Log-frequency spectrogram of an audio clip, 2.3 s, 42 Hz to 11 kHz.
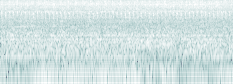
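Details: Mercedes W124 300E warm-up idle after alternator replacement with refurbished unit and belt retension, charging 14.1 V: steady, even idle hum with unbroken engine rush, no knocking or missing; normal idle.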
